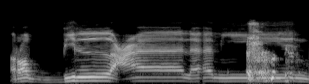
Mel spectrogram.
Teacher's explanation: tempat keluarnya huruf ain itu di mana? Di tenggorokan. Di tenggorokan tengah.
